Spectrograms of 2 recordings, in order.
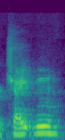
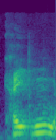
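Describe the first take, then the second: First: "chitin" with a CH start, CHY-tin; "chitin" opening like "child"; CH pronunciation. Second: "Chitin" with a hard K start, KY-tin; "Chitin" opening on a K sound; hard K pronunciation. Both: Shown as a demonstration. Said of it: "is it chitin or chitin?".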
